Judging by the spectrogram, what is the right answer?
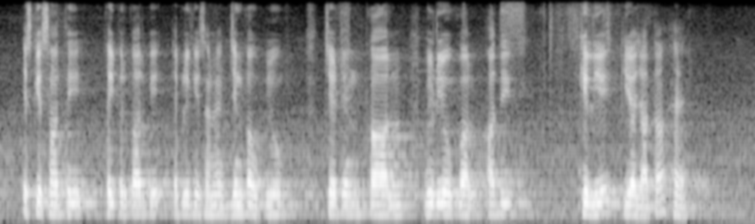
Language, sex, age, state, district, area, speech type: Hindi, male, 30-45, Madhya Pradesh, Hoshangabad, rural, spontaneous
